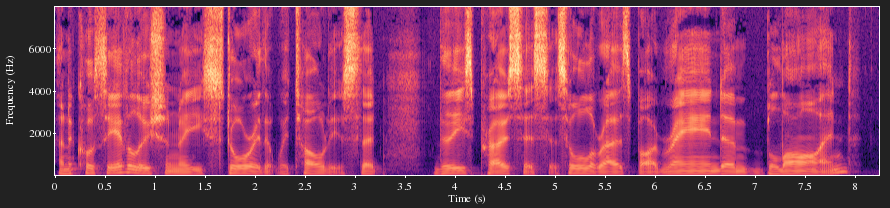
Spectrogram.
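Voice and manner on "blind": heavy emphasis on the word blind. Describing the evolutionary story he was told, putting stress on blind. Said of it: "emphasis on blind".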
